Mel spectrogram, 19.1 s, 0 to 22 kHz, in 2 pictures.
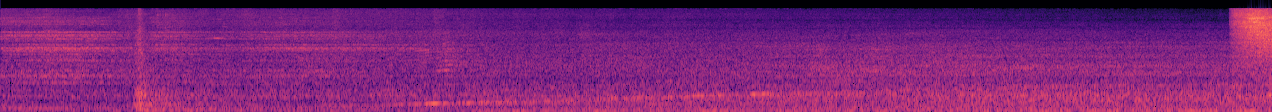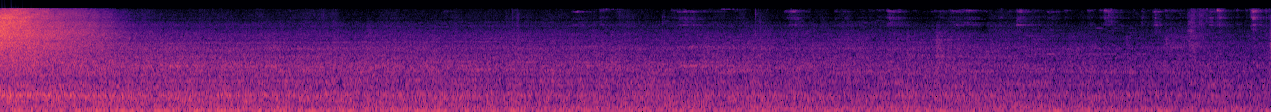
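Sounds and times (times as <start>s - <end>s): train wheels rumbling on rail: 0.0s - 19.0s
air hiss: 9.2s - 10.5s.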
